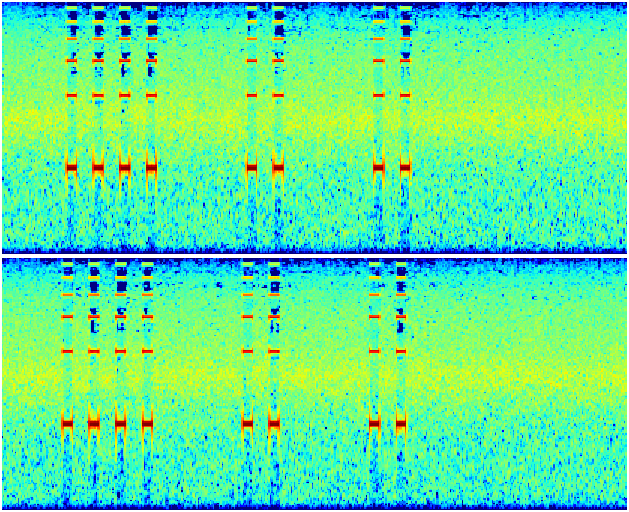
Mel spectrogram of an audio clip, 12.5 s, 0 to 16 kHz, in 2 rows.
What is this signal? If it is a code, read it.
Beep code, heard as beeps from a small speaker, played twice, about 1310 Hz. 4-2-2. In Phoenix BIOS tables: shutdown test failure.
